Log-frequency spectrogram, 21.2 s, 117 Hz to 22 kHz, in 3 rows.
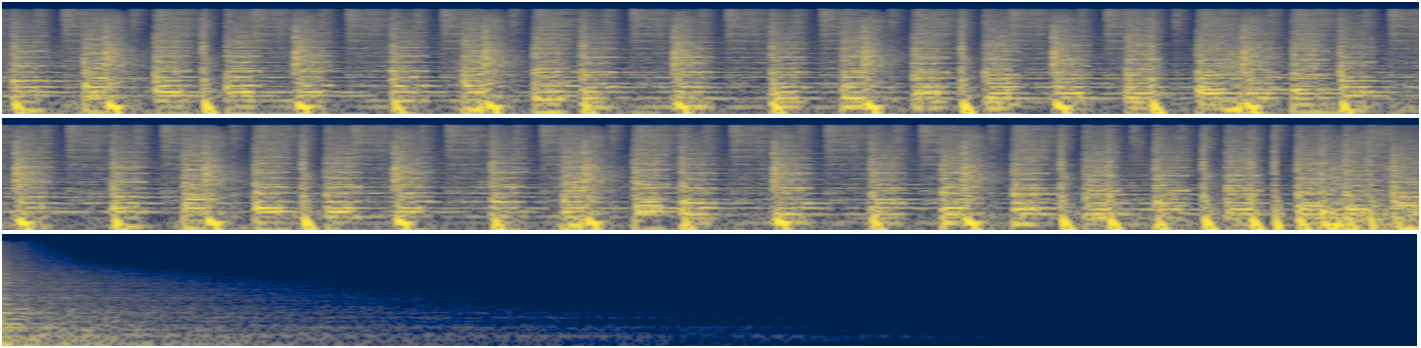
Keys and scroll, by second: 1.4 ctrl+t, 5.7 ctrl+z, 10.7 ctrl+t, 15.0-17.2 ctrl+space, 17.7 ctrl+space.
